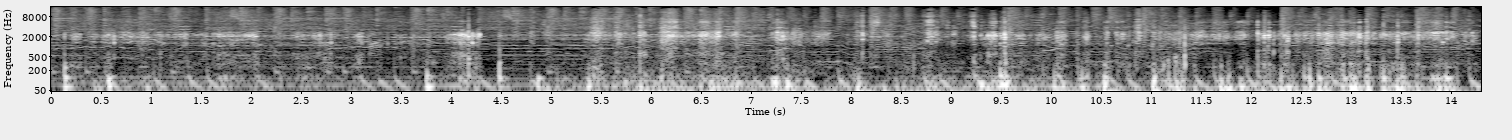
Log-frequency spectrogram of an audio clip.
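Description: Background music plays over loud rumbling, knocking and wind noise from a camera carried along at a run, getting louder about five seconds in.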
